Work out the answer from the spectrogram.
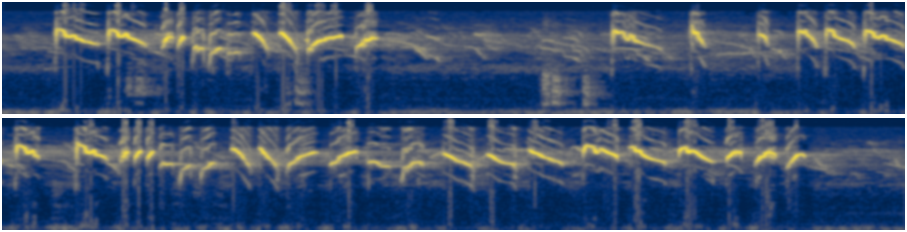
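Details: A long white-eye song: fast bursts of high, bright slurred chirps, pausing briefly then resuming in lively runs, over faint low background noise.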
